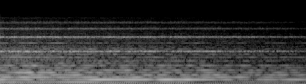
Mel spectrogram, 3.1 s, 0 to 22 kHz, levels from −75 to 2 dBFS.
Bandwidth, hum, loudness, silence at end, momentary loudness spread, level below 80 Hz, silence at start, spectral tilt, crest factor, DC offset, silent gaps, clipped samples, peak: 9.8 kHz; none; -25 LUFS; 0 s; 9 LU; -44 dBFS; 0 s; -4.5 dB/octave; 14 dB; 0.5%; none; under 0.1%; -12 dBFS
